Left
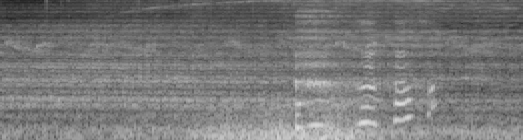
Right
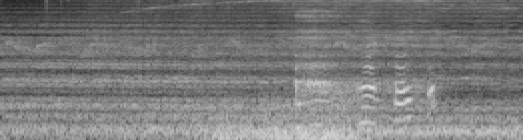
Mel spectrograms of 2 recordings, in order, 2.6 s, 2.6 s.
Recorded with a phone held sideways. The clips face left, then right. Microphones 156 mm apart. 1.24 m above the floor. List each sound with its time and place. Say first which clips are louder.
0.0 s an aircraft: right 6 dB; 35° right (ahead or behind); by 2.6 s 45° right (ahead or behind)
1.5 s a giggle: left 7 dB; 30° left (ahead or behind)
